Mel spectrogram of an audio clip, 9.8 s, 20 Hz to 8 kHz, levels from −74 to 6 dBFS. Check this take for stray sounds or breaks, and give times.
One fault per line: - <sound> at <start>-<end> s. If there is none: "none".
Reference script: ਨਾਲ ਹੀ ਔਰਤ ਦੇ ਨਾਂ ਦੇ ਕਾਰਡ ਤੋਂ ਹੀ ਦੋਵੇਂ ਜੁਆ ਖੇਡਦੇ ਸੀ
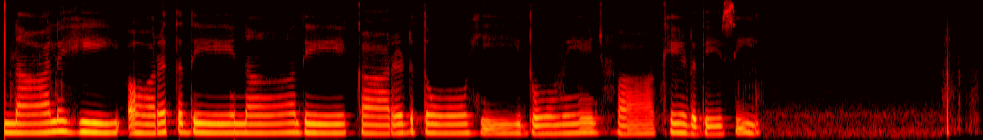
none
